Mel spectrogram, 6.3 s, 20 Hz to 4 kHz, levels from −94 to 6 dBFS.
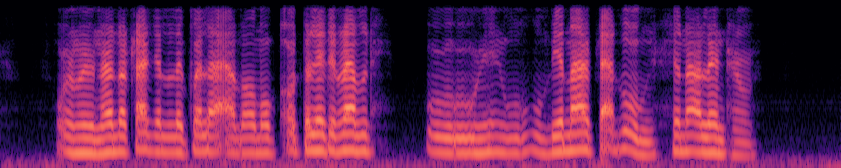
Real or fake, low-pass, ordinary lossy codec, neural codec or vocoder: fake; 3.6 kHz; none; autoencoder, 22.05 kHz, a latent of 192 numbers a frame, VITS, trained on many speakers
